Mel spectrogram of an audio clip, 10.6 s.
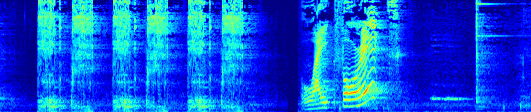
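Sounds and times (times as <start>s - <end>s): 
crank handle being turned on a machine, ratcheting: 0.8s - 5.2s
speech: 6.3s - 7.9s.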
